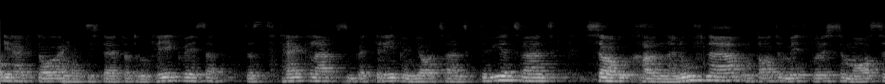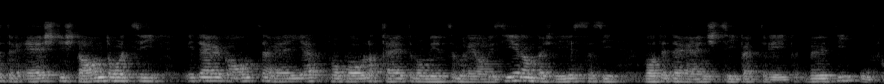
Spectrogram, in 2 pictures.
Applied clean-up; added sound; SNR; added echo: neural separator model SepFormer DNS4.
